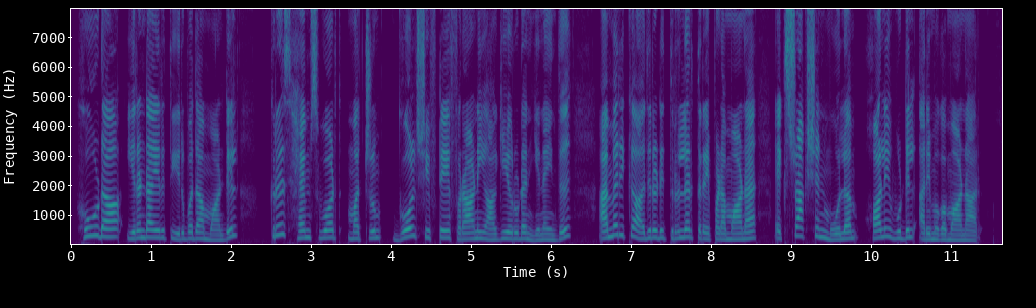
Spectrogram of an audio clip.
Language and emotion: Tamil, neutral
